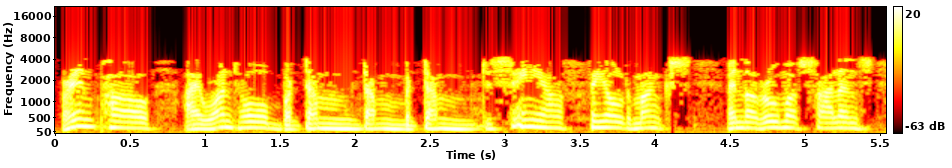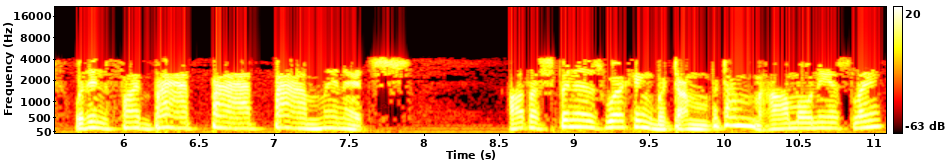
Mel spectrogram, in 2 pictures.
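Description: A man's voice: on the high side, moderate pace, no room sound, phone-quality sound, pitched above the performer's own voice, natural voice. A man voicing a babyish abbot in an audiobook story, speaking with formal authority and given to infantile burbling. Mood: burbling, businesslike. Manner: formal speech broken by baby babble. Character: babyish abbot, burbling nonsense amid solemn orders.

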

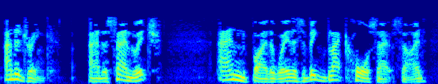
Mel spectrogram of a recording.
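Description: A man voicing a brash, smooth-tongued postmaster in an audiobook, talking in curt, bossy bursts. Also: mid-range voice, animated, normal speed, no echo. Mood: brusque, impatient. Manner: curt orders in clipped bursts. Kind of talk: audiobook character dialogue. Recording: muffled, thin phone-like sound.

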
